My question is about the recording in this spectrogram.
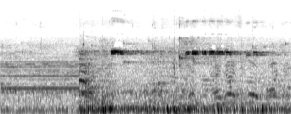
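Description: Basketball game sounds on a hardwood gym court: the ball bouncing with a few sharp thuds, sneakers squeaking in short chirps, and players and spectators talking. A steady held tone, like a buzzer, sounds for the first second and stops abruptly at a cut.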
